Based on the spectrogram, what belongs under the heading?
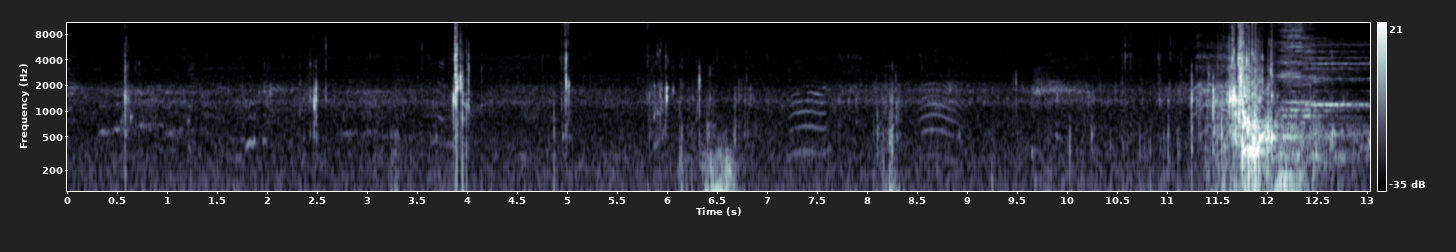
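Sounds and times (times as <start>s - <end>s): faint steady hum: 0.0s - 13.0s
pool water splashing: 0.1s - 9.6s.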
